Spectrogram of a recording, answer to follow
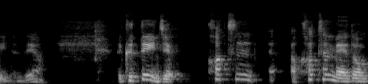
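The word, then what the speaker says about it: Mather: 있습니다 커트 메 더 버거 마더 라고 발음하면 안된데요 매 더 라고 발음해야 된다 호튼 매다가 있는데 그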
